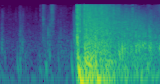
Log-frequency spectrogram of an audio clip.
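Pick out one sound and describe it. A loud bang bursts out on impact.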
